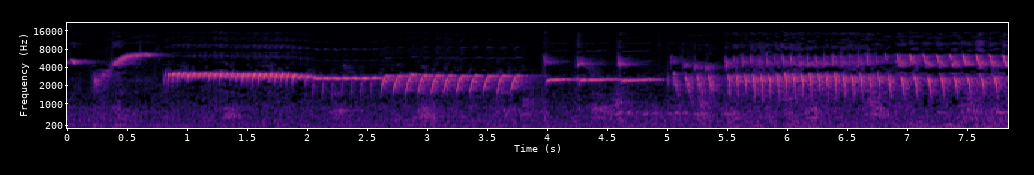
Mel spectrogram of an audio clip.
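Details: Belgian canary giving its loudest song to attract females for breeding: a rising whistle, then long fast rattling trills at mid pitch, a brief pure note, and a higher buzzy rolling tour to the end.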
